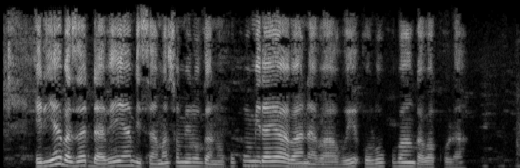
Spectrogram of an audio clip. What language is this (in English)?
Ganda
